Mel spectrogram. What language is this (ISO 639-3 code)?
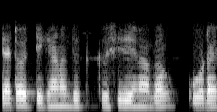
mal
